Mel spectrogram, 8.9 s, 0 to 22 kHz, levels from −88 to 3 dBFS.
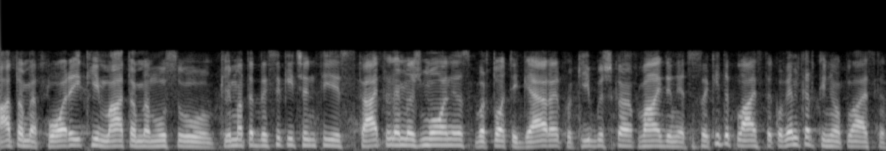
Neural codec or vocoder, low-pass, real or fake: codec, 24 kHz, 1 kbps, SNAC; 5.4 kHz; fake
